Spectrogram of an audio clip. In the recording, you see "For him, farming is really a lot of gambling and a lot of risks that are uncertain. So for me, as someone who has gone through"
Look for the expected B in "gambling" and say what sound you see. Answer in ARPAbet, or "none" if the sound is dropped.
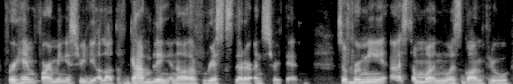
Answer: B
